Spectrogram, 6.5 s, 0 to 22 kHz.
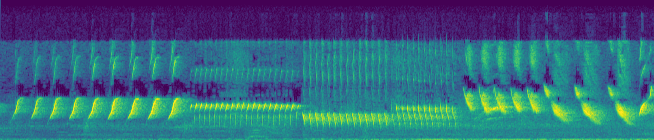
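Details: Canary cross gulsir, Parachinar, 2022, in full rolling song: fast series of high swept notes, then a long rapid buzzy roll, then quick descending chirps, all over a steady low electrical hum.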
